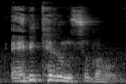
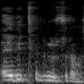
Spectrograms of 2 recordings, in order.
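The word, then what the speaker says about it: aeviternus: 그래서 교회 용어로는 에테르누스라고 읽습니다. 아에테르누스는 이거는 일반적으로 쓸 때 시작이 있는 영혼은 에비테르누스라고 단어 씁니다.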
